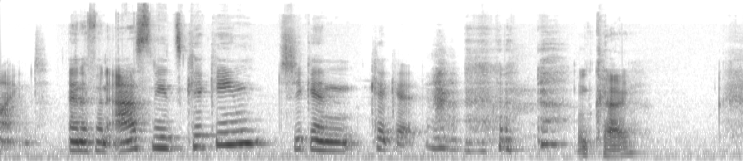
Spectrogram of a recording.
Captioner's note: laughs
